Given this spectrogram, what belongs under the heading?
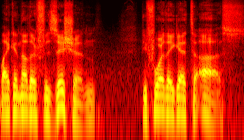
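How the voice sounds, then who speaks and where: The recording is very clean with a silent background and a dry, close sound with no echo, carrying a man's unremarkable speaking voice at medium pitch with fairly even intonation and an American accent. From Long Island, New York. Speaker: orthopedic surgeon. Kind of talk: interview. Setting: live at a conference.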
